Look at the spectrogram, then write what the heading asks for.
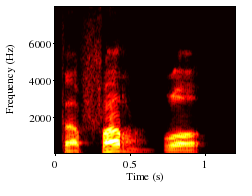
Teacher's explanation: রয়ের উপরে তাসদীদ, র কে দুবার পড়তে হবে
